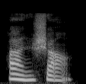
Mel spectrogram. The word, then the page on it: 岸上: àn shàng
